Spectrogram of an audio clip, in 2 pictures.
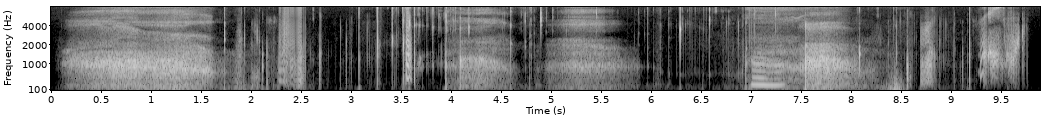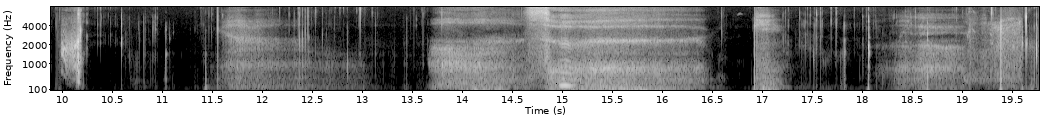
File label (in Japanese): すきすき囁き耳舐め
